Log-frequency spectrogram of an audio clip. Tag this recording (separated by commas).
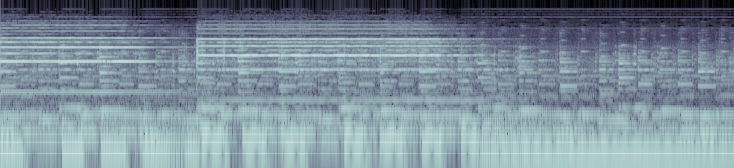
Guitar, Musical instrument, Plucked string instrument, Music, Strum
